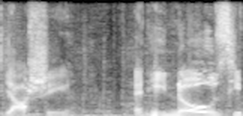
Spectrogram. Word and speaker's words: Yoshi: Yoshi? Due to their incredibly fast acceleration, This guy is Australian, so he does pronounce Yoshi as Yashi.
